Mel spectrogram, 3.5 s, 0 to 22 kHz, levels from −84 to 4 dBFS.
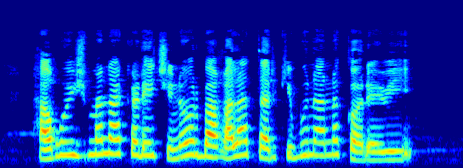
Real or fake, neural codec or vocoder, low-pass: real; none; 10.8 kHz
